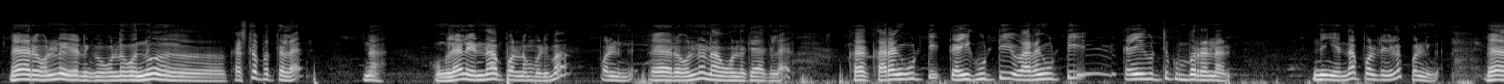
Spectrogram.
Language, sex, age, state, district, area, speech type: Tamil, male, 60+, Tamil Nadu, Tiruvannamalai, rural, spontaneous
